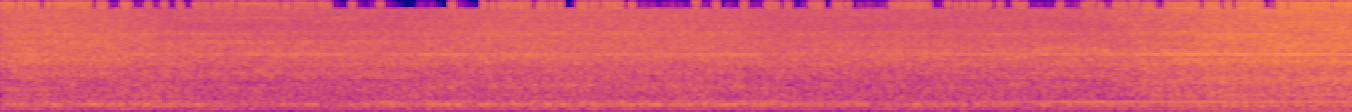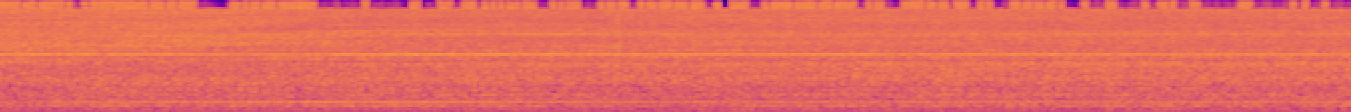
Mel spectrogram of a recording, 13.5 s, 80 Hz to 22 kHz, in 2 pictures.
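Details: Eureka SmartVac 4870 upright vacuum rebuilt from two broken machines, running on high-carpet setting: steady motor whir with fixed high whine picking up slightly halfway, smooth, no rattle; normal running, though the belt later seems to slip slightly.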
